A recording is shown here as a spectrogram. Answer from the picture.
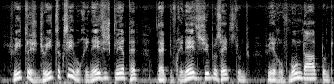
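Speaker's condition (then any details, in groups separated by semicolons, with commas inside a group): No condition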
